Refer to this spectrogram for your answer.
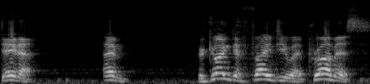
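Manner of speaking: terrible amateurish acted delivery. Voicing a character promising to find someone, in terrible voice acting. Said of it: "sorry for that terrible, semi possibly terrible voice acting".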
